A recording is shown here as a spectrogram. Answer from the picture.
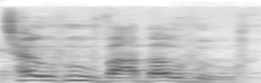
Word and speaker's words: tohu vabohu: Tohu vabohu. It's easy. It sounds like tofu, but put an H in there.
